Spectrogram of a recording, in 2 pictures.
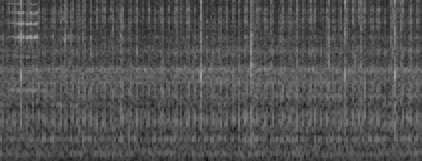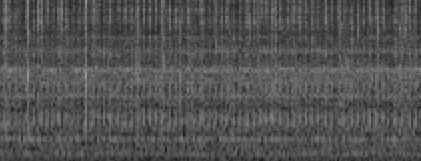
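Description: A wooden clockwork mechanism clicks and clatters steadily.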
